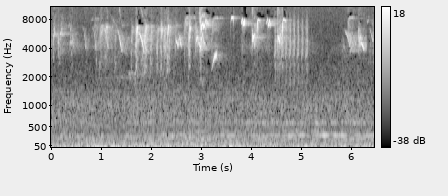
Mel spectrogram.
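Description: Wind blows steadily across an open hilltop.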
